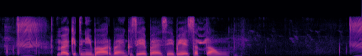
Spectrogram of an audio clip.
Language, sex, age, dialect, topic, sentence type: Hindi, female, 18-24, Awadhi Bundeli, banking, question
